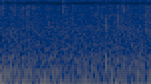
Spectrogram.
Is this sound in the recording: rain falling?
yes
